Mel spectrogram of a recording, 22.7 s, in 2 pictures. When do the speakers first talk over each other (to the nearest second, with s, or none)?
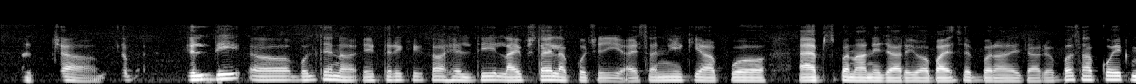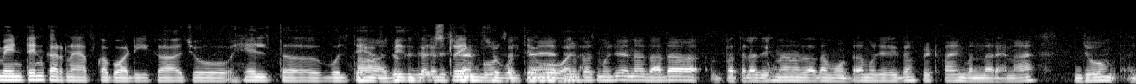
15 s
